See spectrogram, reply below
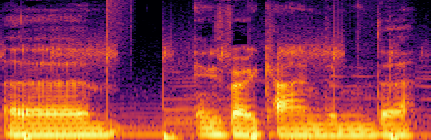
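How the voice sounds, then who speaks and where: A man's voice: lowish voice, completely flat delivery, measured pace, warm tone. A man hosting a podcast, giving a casual, hesitant introduction with lots of ums and uhs. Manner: hesitant, filler-heavy. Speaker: podcast host. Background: faint guitar music.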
